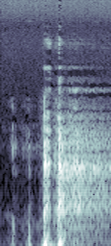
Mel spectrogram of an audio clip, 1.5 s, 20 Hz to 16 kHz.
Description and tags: Short Evil Laugh 1
Sound of a man quickly laughing, useful for horror ambiance
terror, evil, horror, laugh, haunted, scary, fear, phantom, suspense, fearful, drama, spooky, sinister, creepy, ambiance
